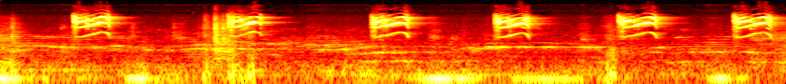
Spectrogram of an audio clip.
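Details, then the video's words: Female sooty-headed bulbul calling to arouse males. Six harsh, buzzy squawks at irregular gaps of about one to one and a half seconds, with a brief noisy burst and low thumps in the background. "SOGON BETINA MANCING BIRAHI SOGON JANTAN"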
